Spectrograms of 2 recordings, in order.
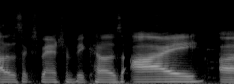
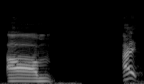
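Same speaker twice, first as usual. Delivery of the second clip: ordinary delivery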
